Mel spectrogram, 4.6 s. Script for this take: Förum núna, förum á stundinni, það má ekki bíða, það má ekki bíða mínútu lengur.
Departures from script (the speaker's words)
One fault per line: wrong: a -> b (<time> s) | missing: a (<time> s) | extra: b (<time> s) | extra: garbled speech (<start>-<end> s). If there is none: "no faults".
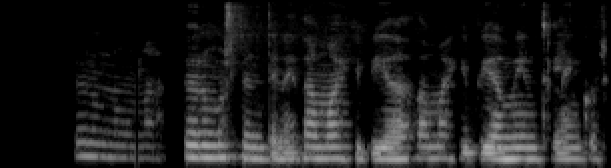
no faults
